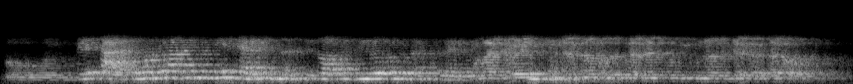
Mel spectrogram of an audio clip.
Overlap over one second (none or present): none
